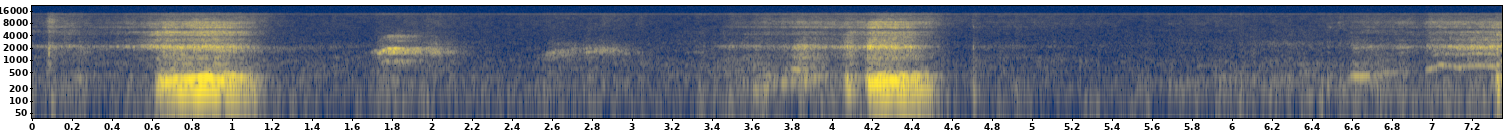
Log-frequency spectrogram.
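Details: Man snoring while passed out asleep: two loud, rough breathing noises a few seconds apart with quieter sounds between; snoring.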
